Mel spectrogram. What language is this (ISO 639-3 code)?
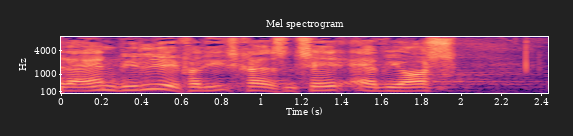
dan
